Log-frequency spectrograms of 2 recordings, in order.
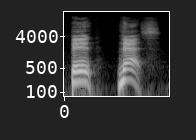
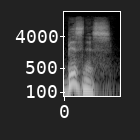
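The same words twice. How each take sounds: First: The word is pronounced in a mangled, nonstandard way. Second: The word is pronounced in the standard way. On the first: The speaker sounds unable to run a legitimate business. "don't don't pronounce it right" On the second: The speaker sounds capable of running a legitimate business. "you said it correctly"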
